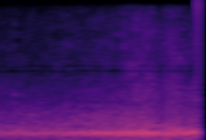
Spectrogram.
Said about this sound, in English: cars and trucks are going really fast right next to me, so I don't like staying on this road any longer than I have to.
